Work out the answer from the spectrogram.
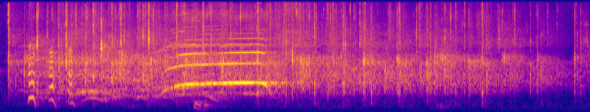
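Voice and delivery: high breathy burst of real laughter; long laugh. Real, not acted. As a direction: laugh hard at your own act. Laughing at his own impression.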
